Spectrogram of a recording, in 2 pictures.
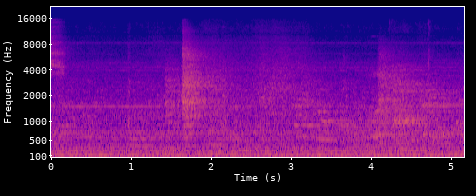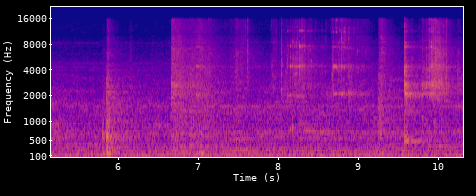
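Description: Wooden muddler working ingredients in a metal shaker tin, then scattered clinks and knocks of glass and metal tins. Near the end comes a sharp knock as a mixing glass is seated into the tin.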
